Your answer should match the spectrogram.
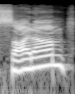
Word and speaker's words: Cydarm: First up, Vaughn Shanks is the chief executive and co-founder of Sidearm, and that's spelled C-Y-D-A-R-M.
